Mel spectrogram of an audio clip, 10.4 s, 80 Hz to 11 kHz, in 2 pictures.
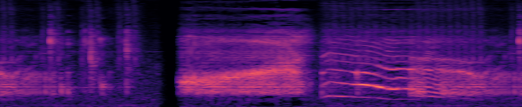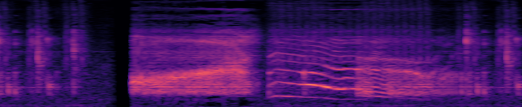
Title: Beethoven Sleeping & Snoring in 37 seconds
